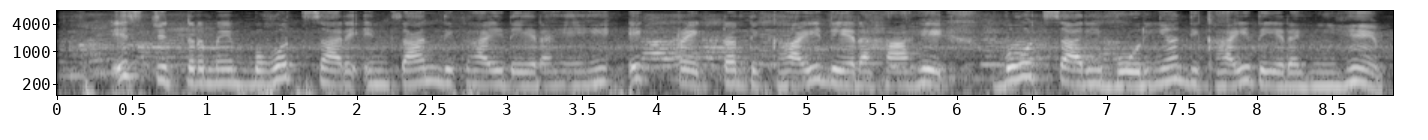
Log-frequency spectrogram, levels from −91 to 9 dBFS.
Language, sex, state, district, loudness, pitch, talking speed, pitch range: Hindi, female, Madhya Pradesh, Bhopal, -16 LUFS, 200 Hz, 155 wpm, 190-225 Hz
